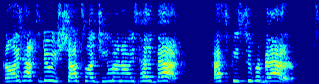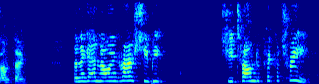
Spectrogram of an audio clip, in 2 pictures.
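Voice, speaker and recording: A woman narrating a children's story aloud in an expressive read-aloud style. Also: extremely high pitch, a little fast.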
